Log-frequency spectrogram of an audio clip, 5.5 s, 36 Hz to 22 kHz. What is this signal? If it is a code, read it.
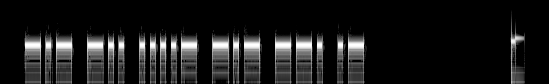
Morse code, heard as a keyed tone, about 22 wpm, 700 Hz. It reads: KD4KGA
